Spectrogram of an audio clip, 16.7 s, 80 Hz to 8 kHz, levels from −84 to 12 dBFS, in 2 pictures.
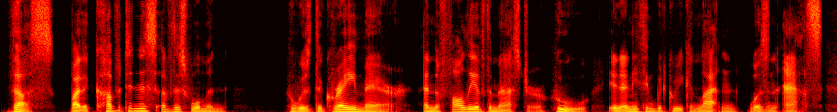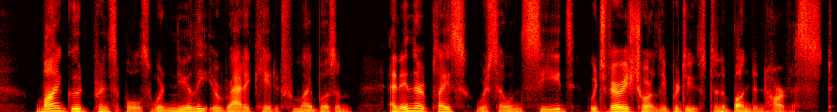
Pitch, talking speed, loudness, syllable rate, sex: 105 Hz, 185 wpm, -22 LUFS, 5.5 syllables/s, male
